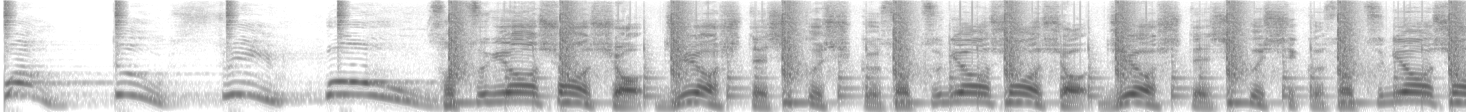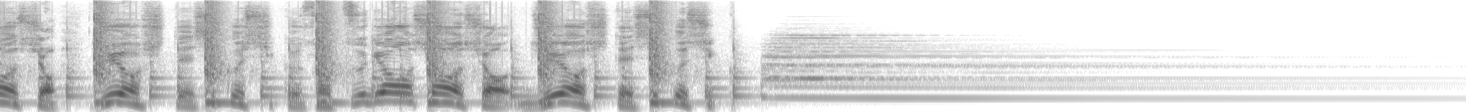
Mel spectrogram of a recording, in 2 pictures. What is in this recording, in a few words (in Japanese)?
早口言葉リズム（中級編）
